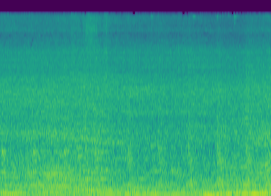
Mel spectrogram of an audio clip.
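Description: A steady low rumble, with faint low voices at times over it.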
